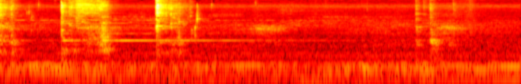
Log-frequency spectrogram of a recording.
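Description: Water goes into a pan of low-oil foli fish curry and is stirred, giving a few sharp metal clinks and knocks against the pan over a soft background hiss, close by, with no talking.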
